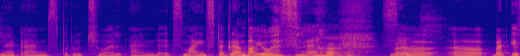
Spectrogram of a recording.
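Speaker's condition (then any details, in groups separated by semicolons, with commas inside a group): No condition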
